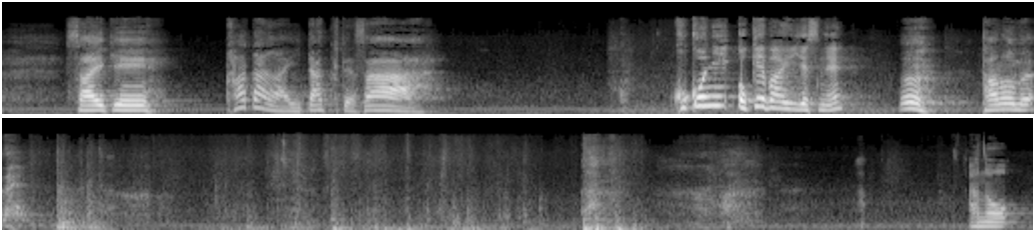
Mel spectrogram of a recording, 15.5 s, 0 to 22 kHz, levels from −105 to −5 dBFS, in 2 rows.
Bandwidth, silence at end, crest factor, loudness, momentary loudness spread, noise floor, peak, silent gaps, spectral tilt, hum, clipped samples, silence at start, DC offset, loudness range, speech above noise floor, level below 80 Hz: 12 kHz; 0.2 s; 24 dB; -24 LUFS; 25 LU; -60 dBFS; -4 dBFS; none; -6.5 dB/octave; none; under 0.1%; 0.5 s; under 0.1%; 20 LU; 37 dB; -50 dBFS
